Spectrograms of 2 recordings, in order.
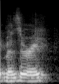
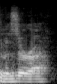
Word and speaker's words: Missouri: said it they said some people from northern missouri pronounce it one way in southern missouri the other way and i say missouri my mom says missouri but she's from oklahoma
